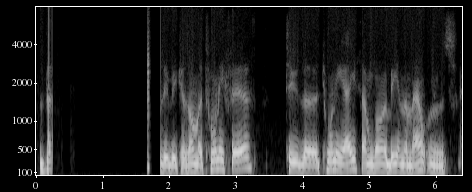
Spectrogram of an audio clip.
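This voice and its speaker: A man's voice: medium pitch, measured pace. A man co-hosting a casual podcast, talking in a laid-back, rambling way from a small metal shed over a muffled call with a bad connection. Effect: muffled, tinny call over a bad connection. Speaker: podcast co-host. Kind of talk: casual chat. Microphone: phone or internet call. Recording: narrow phone-like line, dry.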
